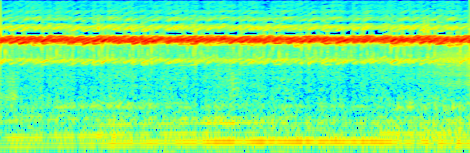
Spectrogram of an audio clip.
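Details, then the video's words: Many spring peepers calling at night from a frog pond early in the year produce a steady high-pitched trilling chorus without pause, backed by a soft low hum. "Relaxing Tree Frog Sounds"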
